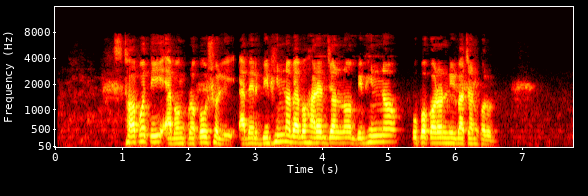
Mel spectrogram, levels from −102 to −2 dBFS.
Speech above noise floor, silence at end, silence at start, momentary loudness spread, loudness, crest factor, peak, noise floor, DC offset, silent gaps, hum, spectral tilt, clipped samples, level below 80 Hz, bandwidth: 50 dB; 0.7 s; 0.85 s; 11 LU; -19 LUFS; 18 dB; -2 dBFS; -68 dBFS; under 0.1%; none; none; -7 dB/octave; under 0.1%; -62 dBFS; 7.2 kHz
